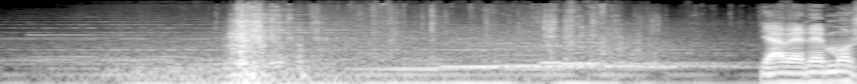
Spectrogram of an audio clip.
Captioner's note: sword clangs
